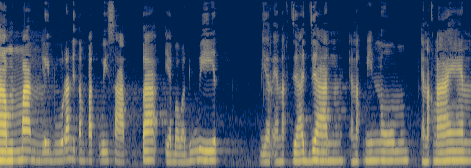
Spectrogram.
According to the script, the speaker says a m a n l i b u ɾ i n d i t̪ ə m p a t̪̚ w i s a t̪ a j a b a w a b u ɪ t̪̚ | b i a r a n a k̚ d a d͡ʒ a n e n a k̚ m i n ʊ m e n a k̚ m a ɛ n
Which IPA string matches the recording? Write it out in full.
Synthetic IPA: a m a n l i b u ɾ a n d i t̪ ə m p a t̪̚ w i s a t̪ a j a b a w a d u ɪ t̪̚ | b i a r e n a k̚ d͡ʒ a d͡ʒ a n e n a k̚ m i n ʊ m e n a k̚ m a ɛ n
